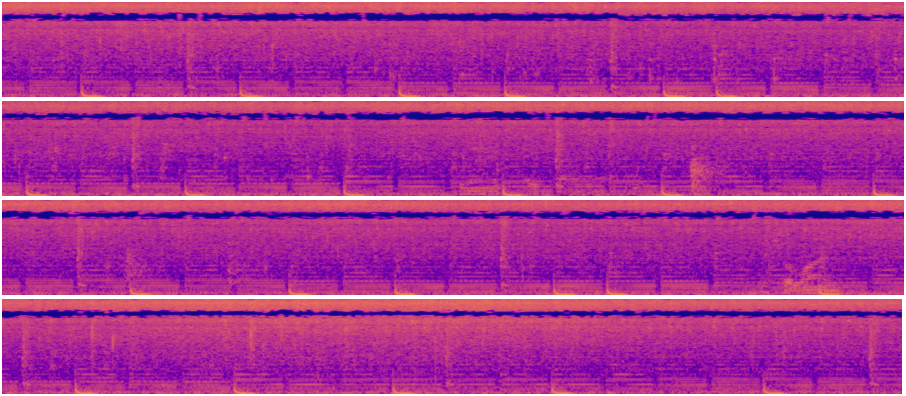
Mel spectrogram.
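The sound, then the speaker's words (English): A steak, seasoned with salt and pepper and doused in olive oil, fries in a pan with a loud, continuous sizzle. Steady crackling spits and pops run through it without pause. “Simple. We'll let that fry for a couple minutes.”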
